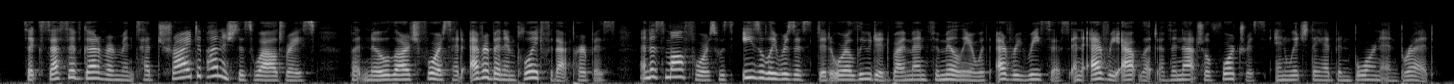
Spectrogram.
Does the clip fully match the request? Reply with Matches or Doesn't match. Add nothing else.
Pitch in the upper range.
Matches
